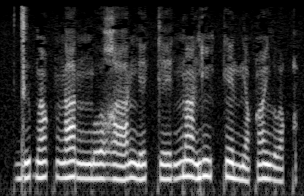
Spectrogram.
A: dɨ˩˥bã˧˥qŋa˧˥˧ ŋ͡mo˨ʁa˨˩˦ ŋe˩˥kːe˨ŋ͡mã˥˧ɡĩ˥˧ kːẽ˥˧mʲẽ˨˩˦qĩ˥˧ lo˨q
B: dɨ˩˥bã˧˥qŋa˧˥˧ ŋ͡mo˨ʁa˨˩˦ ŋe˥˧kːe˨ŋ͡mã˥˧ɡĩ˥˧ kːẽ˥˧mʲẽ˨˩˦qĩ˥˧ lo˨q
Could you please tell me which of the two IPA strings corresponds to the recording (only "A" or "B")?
A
